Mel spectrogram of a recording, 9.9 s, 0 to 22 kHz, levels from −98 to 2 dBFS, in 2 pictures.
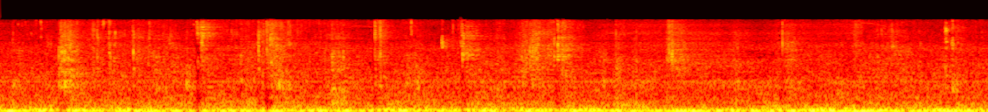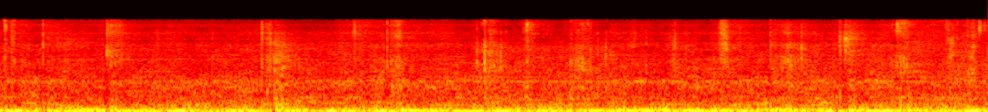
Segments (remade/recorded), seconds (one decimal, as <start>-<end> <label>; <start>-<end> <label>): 0.0-3.0 recorded; 3.0-4.3 remade; 4.3-5.0 recorded; 5.0-7.3 remade; 7.3-8.0 recorded; 8.0-9.4 remade; 9.4-9.9 recorded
